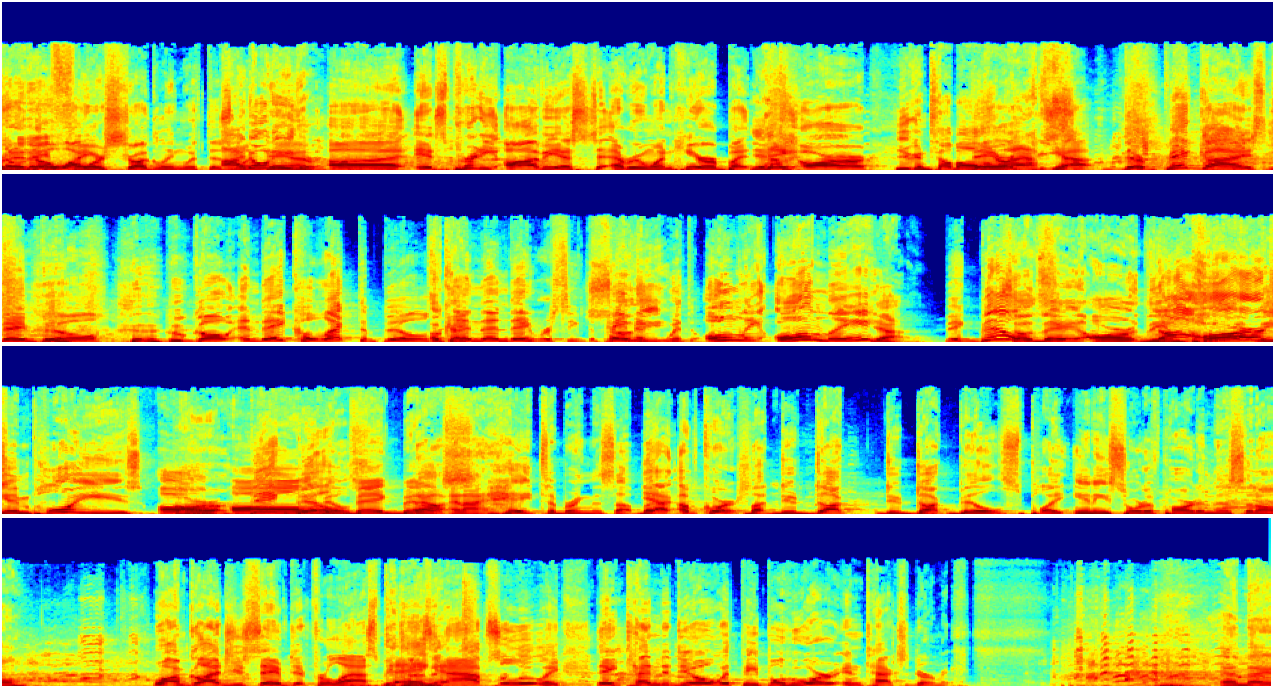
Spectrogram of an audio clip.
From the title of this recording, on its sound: LIVE from Greenville, SC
